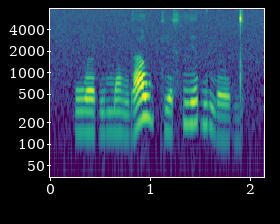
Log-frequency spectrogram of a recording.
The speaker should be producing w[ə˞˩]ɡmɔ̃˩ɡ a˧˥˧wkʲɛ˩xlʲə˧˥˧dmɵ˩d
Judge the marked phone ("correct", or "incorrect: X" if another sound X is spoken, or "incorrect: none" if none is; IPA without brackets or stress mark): correct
